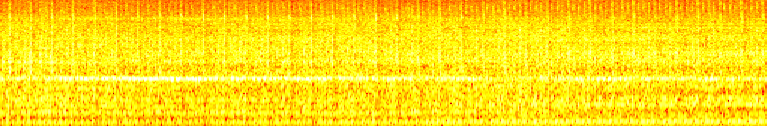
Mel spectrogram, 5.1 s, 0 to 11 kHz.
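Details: Rover MG ZR 1.4 16V at hot idle: a fast, steady tapping tick that is absent when cold and fades about a minute after the air conditioning is switched on. The cause is unknown.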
